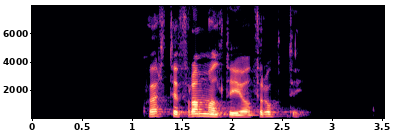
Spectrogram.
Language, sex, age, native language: Icelandic, male, 30-39, Icelandic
